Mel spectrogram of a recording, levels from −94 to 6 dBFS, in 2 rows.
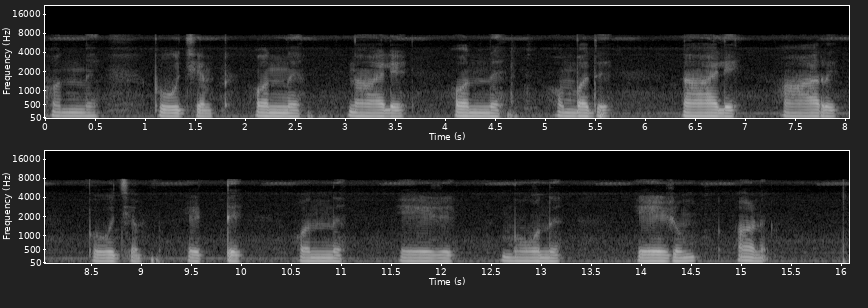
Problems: none marked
